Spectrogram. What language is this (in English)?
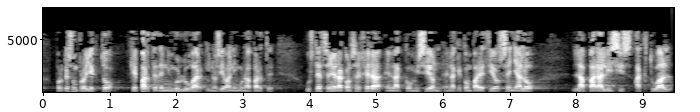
Spanish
